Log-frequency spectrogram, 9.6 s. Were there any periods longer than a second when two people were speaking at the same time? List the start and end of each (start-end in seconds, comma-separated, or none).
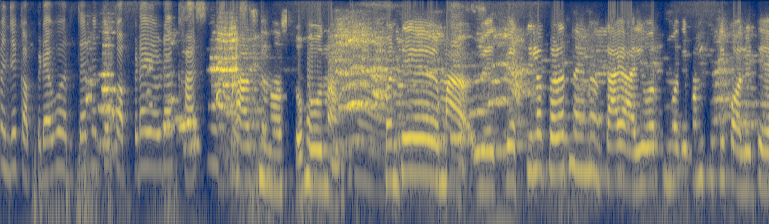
none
